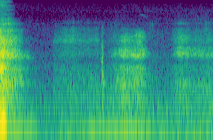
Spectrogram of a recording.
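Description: A person breathing close to the microphone: a sharp puff of breath at the start that dies away within half a second, then two softer, slower breaths.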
